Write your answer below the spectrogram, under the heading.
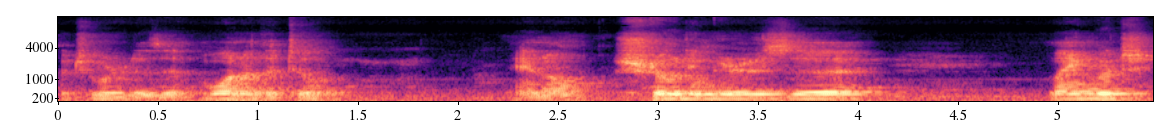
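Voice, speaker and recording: The speech is fairly slow, with long, frequent pauses and monotone, flat intonation. Room echo is audible. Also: man, fairly low pitch for a man. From Canada, Toronto. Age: 20s. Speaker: podcast guest. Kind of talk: casual chat. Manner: dry, sardonic.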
